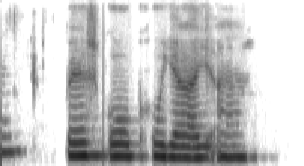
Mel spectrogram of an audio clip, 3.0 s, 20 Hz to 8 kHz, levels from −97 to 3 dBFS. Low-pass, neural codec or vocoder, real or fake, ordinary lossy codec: 7.2 kHz; none; real; Opus, 32 kbps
